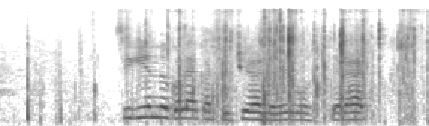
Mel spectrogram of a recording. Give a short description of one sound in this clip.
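A young girl talks in a high, lively voice close by.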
